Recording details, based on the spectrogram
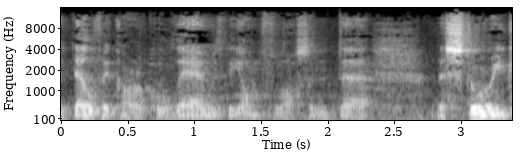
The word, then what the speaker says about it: omphalos: I pronounce it omphalos.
